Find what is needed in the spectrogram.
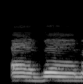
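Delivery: normal talking voice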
